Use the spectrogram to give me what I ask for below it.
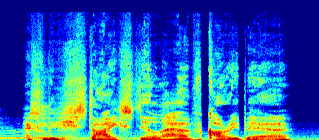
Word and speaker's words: Caribert: least I still have Cory bear so Kara Bear as they pronounce it that's good to know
